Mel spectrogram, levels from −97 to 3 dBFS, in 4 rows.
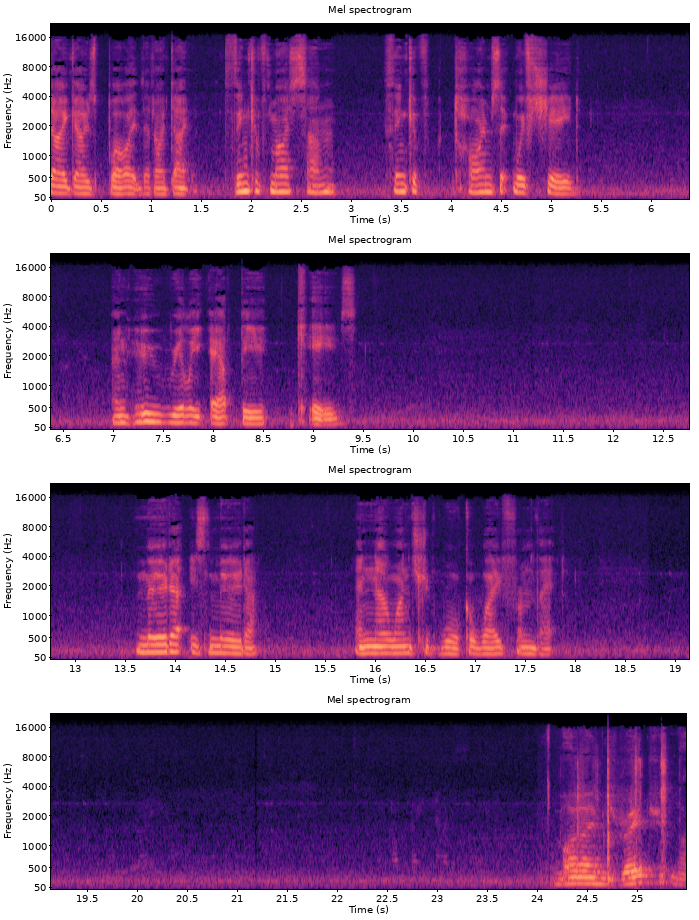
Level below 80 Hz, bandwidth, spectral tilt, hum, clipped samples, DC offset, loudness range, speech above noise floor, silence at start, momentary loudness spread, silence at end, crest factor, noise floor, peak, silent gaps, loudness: -62 dBFS; 17.5 kHz; -5.5 dB/octave; none; under 0.1%; under 0.1%; 8 LU; 28 dB; 0 s; 13 LU; 0 s; 20 dB; -50 dBFS; -6 dBFS; none; -23 LUFS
